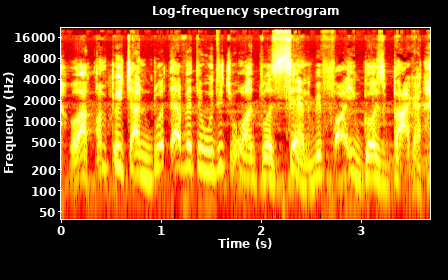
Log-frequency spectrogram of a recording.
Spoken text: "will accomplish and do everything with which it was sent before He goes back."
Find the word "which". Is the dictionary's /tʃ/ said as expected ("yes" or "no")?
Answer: no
